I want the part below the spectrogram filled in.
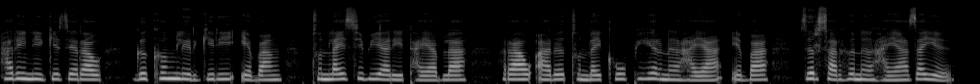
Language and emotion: Bodo, neutral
